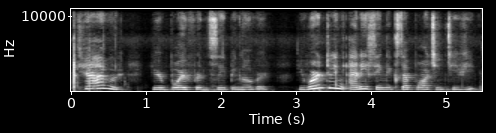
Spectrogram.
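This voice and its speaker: A woman voicing an easygoing, watchful father in a storybook, matter-of-fact and gently teasing. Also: on the high side, lively intonation, normal speed, slight background noise, natural voice.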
